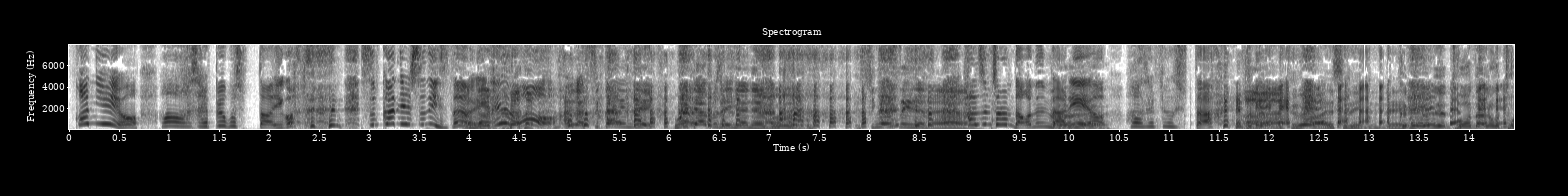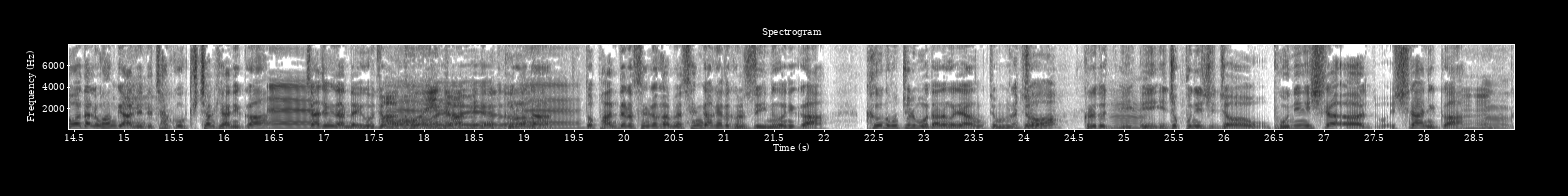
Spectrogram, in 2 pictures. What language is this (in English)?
Korean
